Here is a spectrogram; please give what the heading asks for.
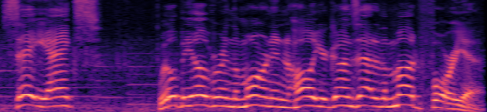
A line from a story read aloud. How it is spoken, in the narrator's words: One Confederate yelled across the river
